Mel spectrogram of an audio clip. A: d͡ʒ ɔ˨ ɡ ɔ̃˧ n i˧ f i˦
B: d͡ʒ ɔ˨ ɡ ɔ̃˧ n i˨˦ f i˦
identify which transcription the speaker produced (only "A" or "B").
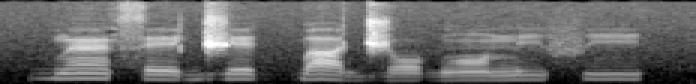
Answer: A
